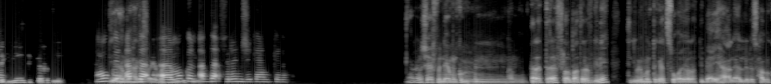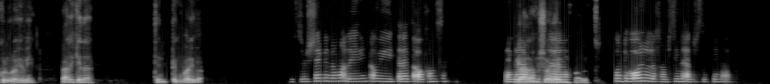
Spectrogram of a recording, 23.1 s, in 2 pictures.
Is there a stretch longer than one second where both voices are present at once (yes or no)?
yes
